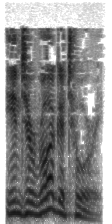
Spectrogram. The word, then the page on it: interrogatory: British English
